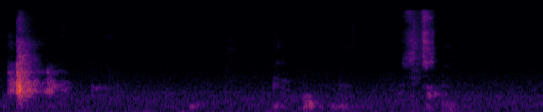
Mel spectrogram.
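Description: Mostly quiet room with a few brief, faint noises: a short breathy sound at the very start and another short hiss about three seconds in.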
